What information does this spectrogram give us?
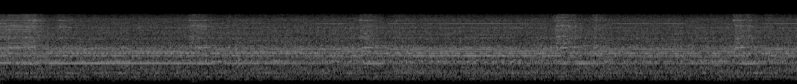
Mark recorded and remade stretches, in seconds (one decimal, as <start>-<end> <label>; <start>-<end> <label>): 0.0-0.5 remade; 0.5-8.0 recorded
